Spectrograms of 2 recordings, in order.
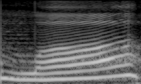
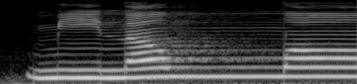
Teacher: Maka bacanya Allah, pangkal lidah diangkat. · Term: tafkhim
